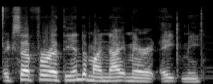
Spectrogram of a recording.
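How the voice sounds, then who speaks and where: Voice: mid-range voice, expressive, fast, faint music behind. A podcast panellist chatting casually, insistent and ready to argue a point. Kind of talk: casual chat.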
